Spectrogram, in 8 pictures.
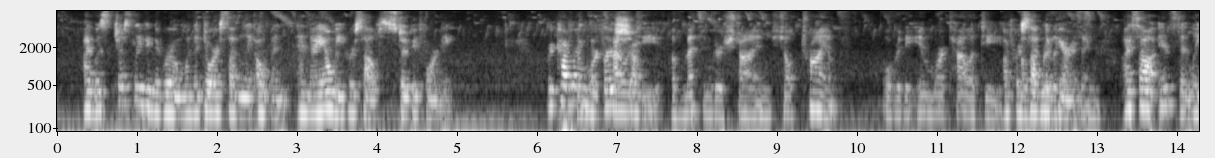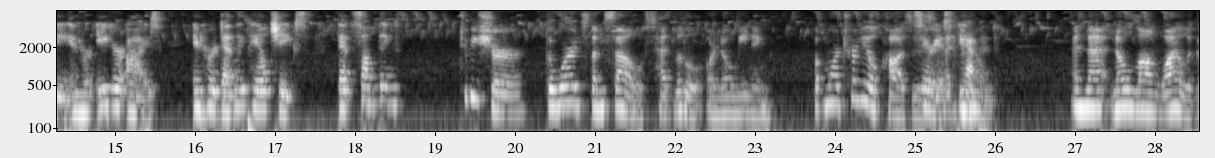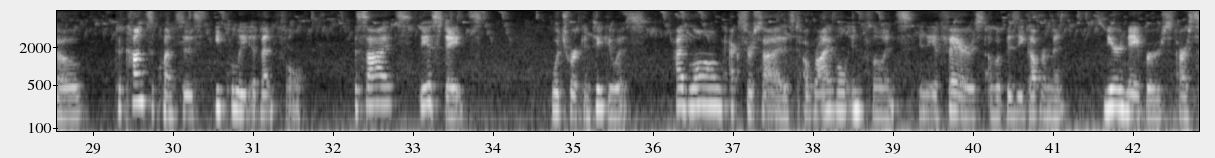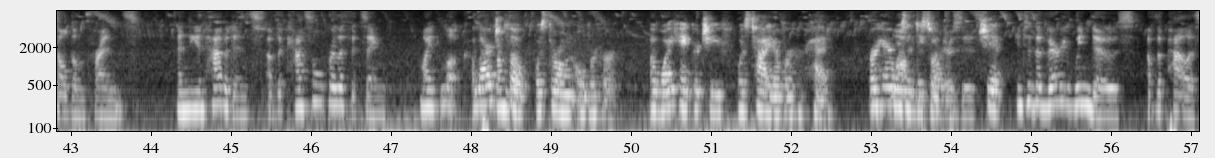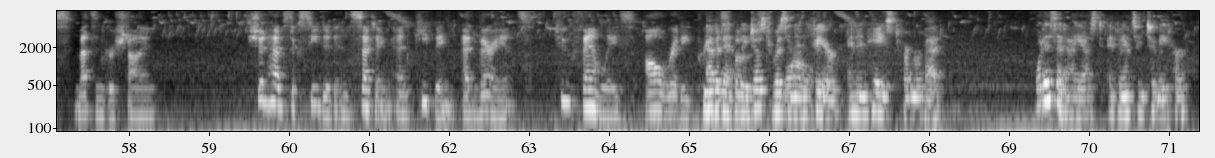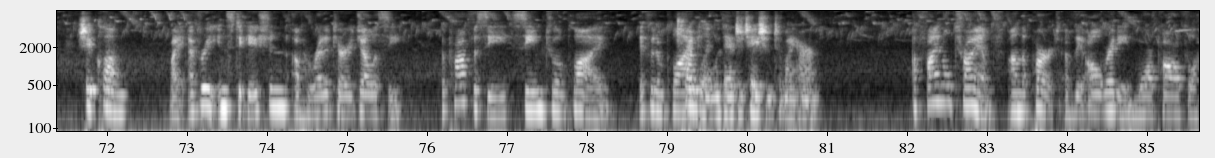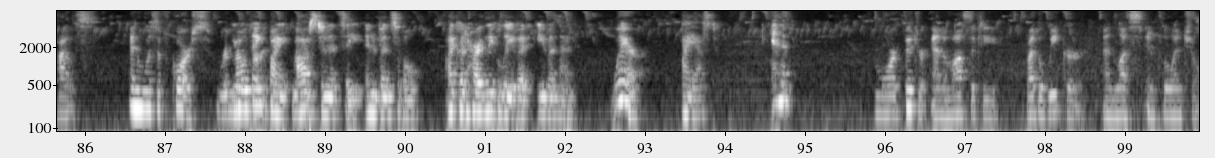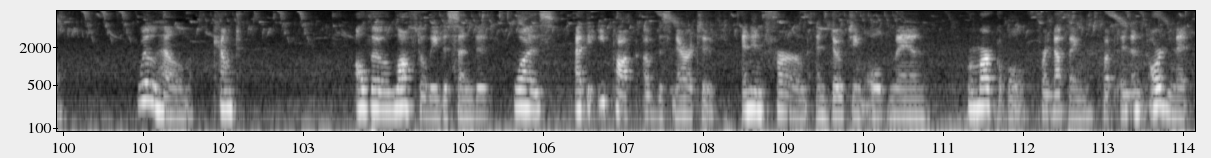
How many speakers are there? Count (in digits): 2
